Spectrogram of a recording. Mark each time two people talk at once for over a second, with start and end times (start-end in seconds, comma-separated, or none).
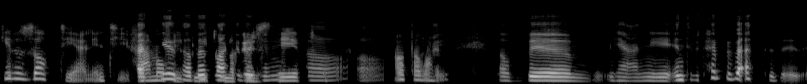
1.4-3.3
